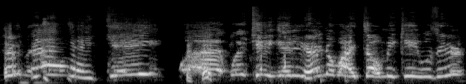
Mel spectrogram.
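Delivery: hammed-up shock, like he just looked up from the TV; mock surprised greeting. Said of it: "You said that like you looked up".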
